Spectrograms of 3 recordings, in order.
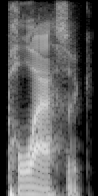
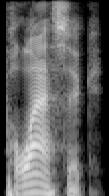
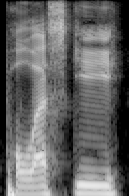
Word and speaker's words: Pulasic: Like for me, my last name is Pulasic. You guys know that now because classic rhymes with Pulasic. But I've been called Pulasic. I've been called Pulaski, Pulaski.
